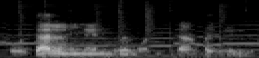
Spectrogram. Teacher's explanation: Maka nun mati tanwin bertemu dengan lam. Maka huruf tanwinnya akan langsung dimasukkan ke dalam huruf lam, tapi tidak mendengung karena dia adalah huruf idgham bila gunnah.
